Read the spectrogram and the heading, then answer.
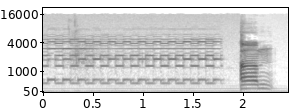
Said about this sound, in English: That's not my phone, is it? No, let me just... Sorry, okay. It's my studio phone. Okay. Sorry about that.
